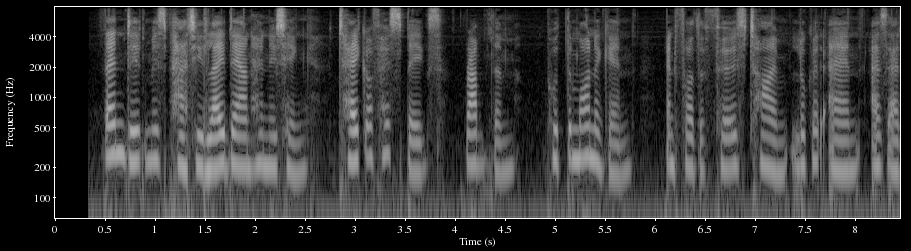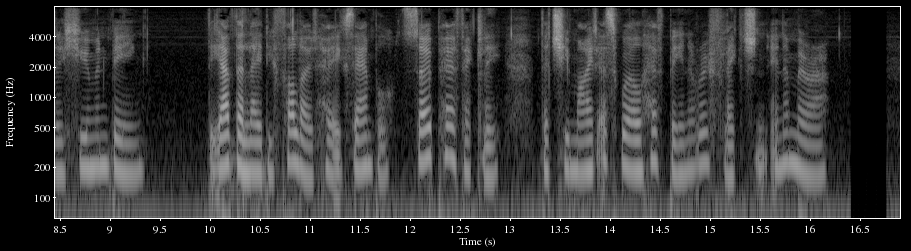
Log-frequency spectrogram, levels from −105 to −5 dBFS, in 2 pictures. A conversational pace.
Yes: average, 180 wpm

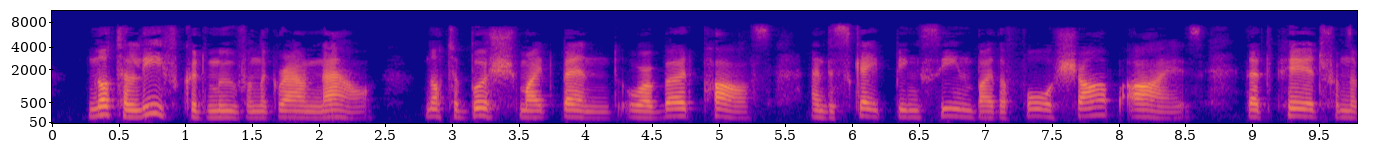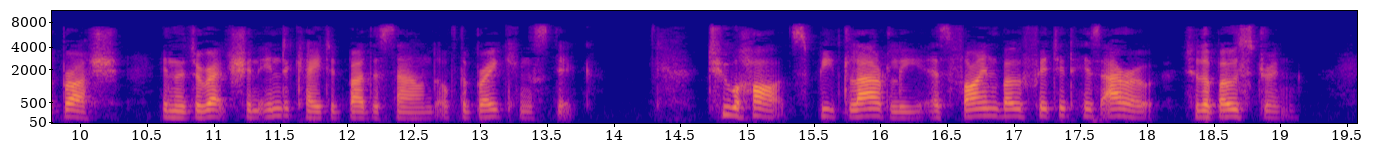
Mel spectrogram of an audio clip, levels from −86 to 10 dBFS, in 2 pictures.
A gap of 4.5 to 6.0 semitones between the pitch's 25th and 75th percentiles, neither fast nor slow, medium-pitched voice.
No: average, 3.1 semitones; average, 170 wpm; medium, 150 Hz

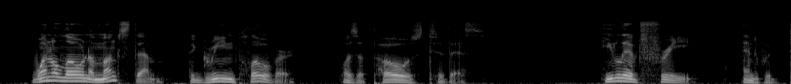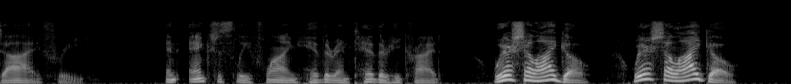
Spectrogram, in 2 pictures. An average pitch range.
No: wide, 8.5 semitones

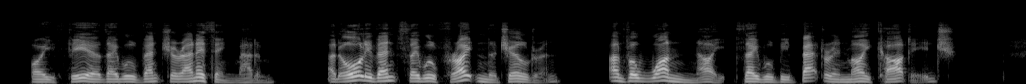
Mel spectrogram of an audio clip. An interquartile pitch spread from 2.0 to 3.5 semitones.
No: average, 4.5 semitones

